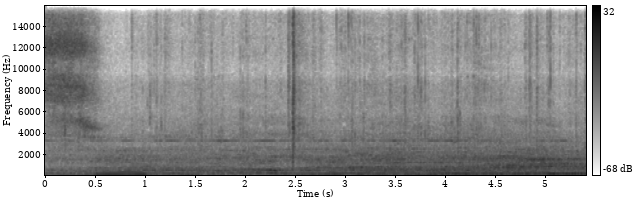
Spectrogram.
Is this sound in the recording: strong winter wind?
no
